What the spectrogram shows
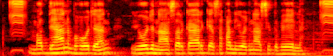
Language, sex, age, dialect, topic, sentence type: Maithili, male, 31-35, Southern/Standard, agriculture, statement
